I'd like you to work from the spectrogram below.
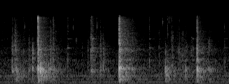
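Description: Mashed potatoes get beaten with milk in a bowl, the utensil clinking and scraping against the bowl in a steady rhythm of strokes, fairly close and with no talk.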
